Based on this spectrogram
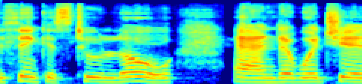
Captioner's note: speaking French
